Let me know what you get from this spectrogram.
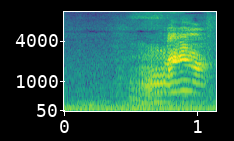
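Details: Fat house cat gives one brief bright meow that rises and falls, over a constant low electrical hum in a small room.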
